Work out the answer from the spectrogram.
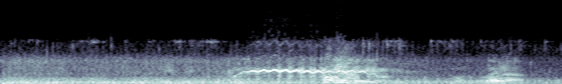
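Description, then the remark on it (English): A horse named Silver lets out a long, wavering whinny that trails downward, followed by a shorter neigh, over a constant rushing, hissing background noise as a wall of water comes in. “Our horses are standing in water about a foot deep.”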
